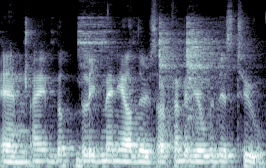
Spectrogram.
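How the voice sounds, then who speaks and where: Audible room echo surrounds a voice with a non-native accent. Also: man. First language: not English. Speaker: nutrition video creator. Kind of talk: casual monologue. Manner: halting, many fillers.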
